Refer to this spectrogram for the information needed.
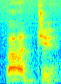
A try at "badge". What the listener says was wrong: it's not badger. That's difficult for you. So again, it's the D, and if you look, it's the D, J, which is J. So this D at the end is difficult for you because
